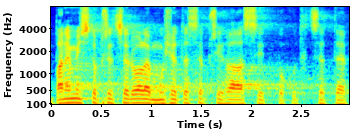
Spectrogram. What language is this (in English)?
Czech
